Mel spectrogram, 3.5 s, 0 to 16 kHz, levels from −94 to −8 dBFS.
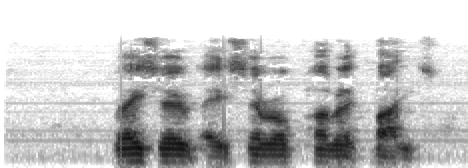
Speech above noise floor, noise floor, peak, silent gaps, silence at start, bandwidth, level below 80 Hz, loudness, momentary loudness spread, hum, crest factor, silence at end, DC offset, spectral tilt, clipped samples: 43 dB; -62 dBFS; -2 dBFS; none; 0.85 s; 7.6 kHz; -58 dBFS; -19 LUFS; 7 LU; none; 18 dB; 0.3 s; under 0.1%; -5 dB/octave; under 0.1%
